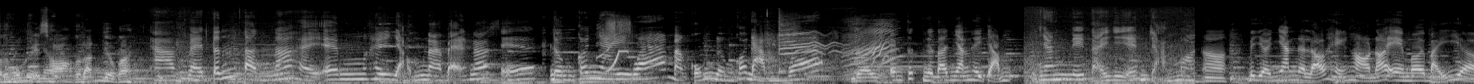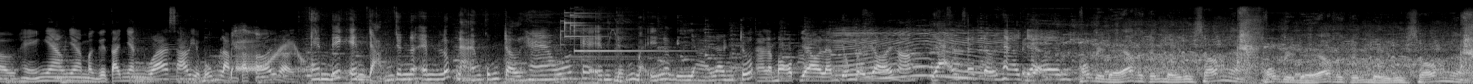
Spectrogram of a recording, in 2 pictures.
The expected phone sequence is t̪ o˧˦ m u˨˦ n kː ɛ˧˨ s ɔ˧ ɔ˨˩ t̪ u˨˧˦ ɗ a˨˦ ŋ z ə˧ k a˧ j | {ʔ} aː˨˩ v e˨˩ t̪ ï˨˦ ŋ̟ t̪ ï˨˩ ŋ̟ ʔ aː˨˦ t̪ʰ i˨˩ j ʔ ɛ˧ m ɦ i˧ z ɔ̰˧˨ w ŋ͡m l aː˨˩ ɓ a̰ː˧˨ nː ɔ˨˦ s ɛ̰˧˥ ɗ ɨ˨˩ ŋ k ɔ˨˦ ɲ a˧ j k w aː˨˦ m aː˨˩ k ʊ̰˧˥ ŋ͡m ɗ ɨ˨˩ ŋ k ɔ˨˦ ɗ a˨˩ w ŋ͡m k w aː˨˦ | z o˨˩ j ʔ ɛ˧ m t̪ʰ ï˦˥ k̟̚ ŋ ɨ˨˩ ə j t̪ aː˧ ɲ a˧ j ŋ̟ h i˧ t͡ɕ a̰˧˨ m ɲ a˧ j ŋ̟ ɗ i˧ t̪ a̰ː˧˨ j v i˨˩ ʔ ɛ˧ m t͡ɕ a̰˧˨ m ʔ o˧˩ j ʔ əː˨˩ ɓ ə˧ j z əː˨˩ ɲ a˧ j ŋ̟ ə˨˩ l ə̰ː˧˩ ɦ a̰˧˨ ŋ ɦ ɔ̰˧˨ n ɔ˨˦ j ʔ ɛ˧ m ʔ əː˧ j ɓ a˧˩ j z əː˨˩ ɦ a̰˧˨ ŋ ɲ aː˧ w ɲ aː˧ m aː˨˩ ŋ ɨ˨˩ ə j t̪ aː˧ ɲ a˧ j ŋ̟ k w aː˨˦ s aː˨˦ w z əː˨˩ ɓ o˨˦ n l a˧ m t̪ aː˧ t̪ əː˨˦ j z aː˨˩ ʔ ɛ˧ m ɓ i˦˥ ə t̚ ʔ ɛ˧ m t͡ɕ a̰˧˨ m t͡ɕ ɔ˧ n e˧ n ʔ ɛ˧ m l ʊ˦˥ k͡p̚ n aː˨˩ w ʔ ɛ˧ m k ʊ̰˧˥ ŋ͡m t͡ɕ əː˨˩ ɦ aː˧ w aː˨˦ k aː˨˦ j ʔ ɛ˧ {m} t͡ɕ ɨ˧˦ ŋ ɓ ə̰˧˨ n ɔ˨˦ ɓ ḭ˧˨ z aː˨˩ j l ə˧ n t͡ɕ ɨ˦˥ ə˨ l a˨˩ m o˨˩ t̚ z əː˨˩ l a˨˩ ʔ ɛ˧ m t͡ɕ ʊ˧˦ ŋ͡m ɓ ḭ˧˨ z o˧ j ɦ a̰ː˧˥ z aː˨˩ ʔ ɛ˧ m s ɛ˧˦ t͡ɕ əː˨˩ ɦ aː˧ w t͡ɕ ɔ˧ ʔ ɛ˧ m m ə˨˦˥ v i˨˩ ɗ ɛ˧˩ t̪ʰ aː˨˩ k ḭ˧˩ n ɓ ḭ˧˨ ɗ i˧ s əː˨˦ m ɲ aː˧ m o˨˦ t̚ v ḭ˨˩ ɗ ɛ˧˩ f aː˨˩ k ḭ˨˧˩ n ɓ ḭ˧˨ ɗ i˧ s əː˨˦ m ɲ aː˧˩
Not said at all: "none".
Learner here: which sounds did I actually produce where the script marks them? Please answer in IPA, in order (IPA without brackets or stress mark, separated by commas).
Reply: ʔ, m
